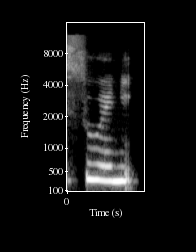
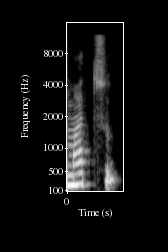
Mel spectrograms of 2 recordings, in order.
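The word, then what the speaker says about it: 末: Yang ketiga ada nani-nani sueni. Teman-teman kalau kalian perhatikan kanji sueni ini sama dengan kanji matsu ya. Jadi tapi ini dibacanya sue, jadi bukan matsu, sueni ya.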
